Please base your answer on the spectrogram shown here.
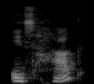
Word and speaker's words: Isak: popular but did you know that the original pronunciation in of this name is isak just recently people started callings isak for probably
